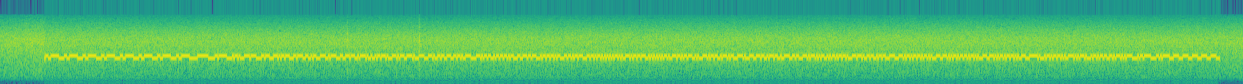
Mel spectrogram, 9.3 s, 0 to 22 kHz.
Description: NAVTEX (SITOR-B), 100 baud, 170 Hz shift, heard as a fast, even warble, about 1360 Hz centre, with radio static. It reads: KOZDH JQUK0 ZCPE4 2GOHV I1O9P 9LJ6E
